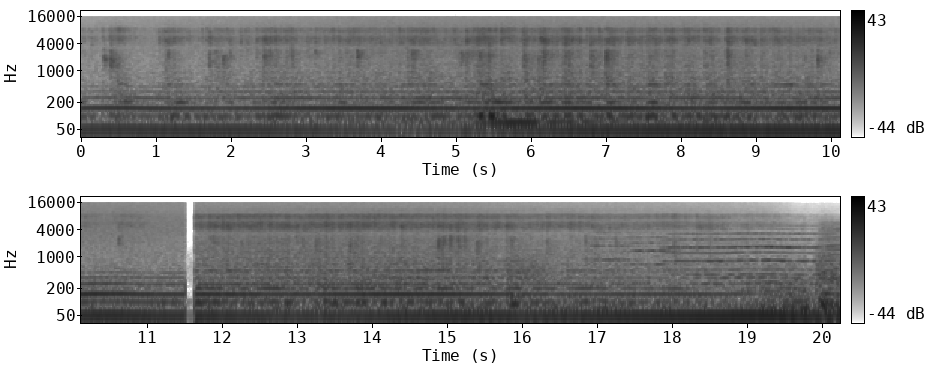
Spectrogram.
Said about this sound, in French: Et elle va dans sa salle de bain prendre sa douche.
